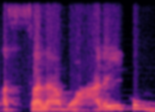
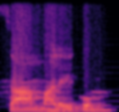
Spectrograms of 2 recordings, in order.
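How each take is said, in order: First: Every word is pronounced fully and clearly. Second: The words are clipped and slurred together. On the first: The speaker calls it right. "पूरा अल्फाज क्लियर करके बोले" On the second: The speaker calls it wrong. "इस तरीके से अल्फाज को टेढ़ा-मेढ़ा करके ना बोले"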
